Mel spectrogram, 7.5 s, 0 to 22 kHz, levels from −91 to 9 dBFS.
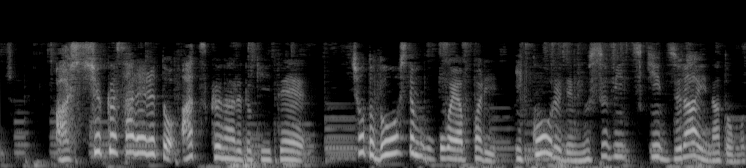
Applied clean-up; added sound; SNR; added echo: classical method log-MMSE.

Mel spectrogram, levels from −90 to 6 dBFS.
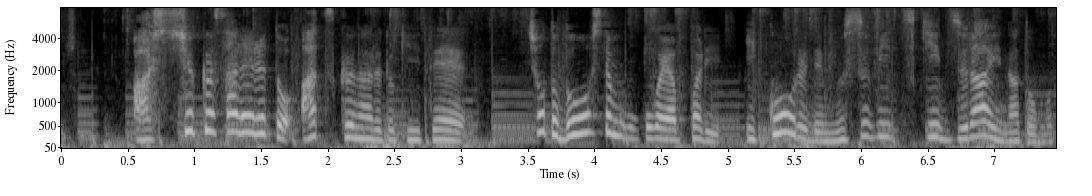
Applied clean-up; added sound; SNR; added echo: none; Cat; 16 dB; none.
